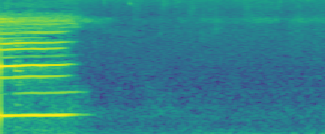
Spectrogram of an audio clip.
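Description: The tail of a long vocal note held at one steady pitch, cutting off about half a second in, followed by near silence.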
